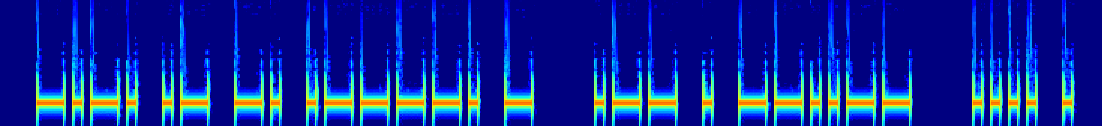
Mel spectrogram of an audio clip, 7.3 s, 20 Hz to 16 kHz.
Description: Morse code, heard as a keyed tone, about 20 wpm, 700 Hz. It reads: CAN'T WE, HE
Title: A Sound Of Thunder 20wpm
